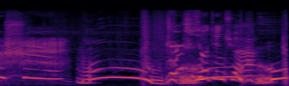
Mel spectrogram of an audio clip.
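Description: A young boy speaks playfully, meowing like a cat.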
